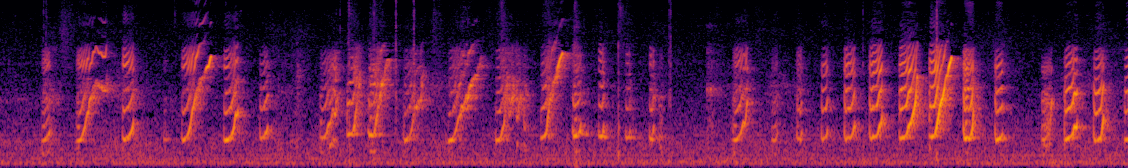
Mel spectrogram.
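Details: Pet guinea pigs, a parent and offspring family kept in separate cages for males and females, give rapid strings of high, rising squeaky whistles, several per second, in bursts with short pauses and soft rustling beneath.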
